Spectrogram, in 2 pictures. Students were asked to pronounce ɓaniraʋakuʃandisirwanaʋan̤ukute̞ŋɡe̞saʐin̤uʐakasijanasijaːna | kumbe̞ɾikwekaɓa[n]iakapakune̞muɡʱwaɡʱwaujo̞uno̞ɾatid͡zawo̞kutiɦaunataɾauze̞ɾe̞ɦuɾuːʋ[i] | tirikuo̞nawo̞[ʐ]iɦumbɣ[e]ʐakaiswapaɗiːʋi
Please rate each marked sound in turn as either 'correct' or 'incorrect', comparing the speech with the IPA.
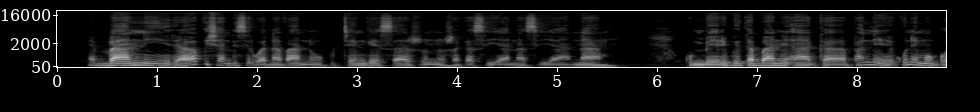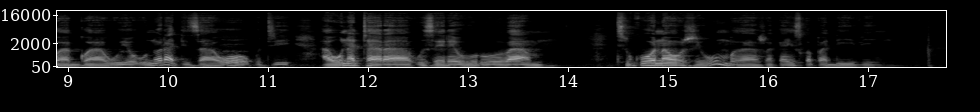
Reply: correct, incorrect: a, correct, incorrect: a

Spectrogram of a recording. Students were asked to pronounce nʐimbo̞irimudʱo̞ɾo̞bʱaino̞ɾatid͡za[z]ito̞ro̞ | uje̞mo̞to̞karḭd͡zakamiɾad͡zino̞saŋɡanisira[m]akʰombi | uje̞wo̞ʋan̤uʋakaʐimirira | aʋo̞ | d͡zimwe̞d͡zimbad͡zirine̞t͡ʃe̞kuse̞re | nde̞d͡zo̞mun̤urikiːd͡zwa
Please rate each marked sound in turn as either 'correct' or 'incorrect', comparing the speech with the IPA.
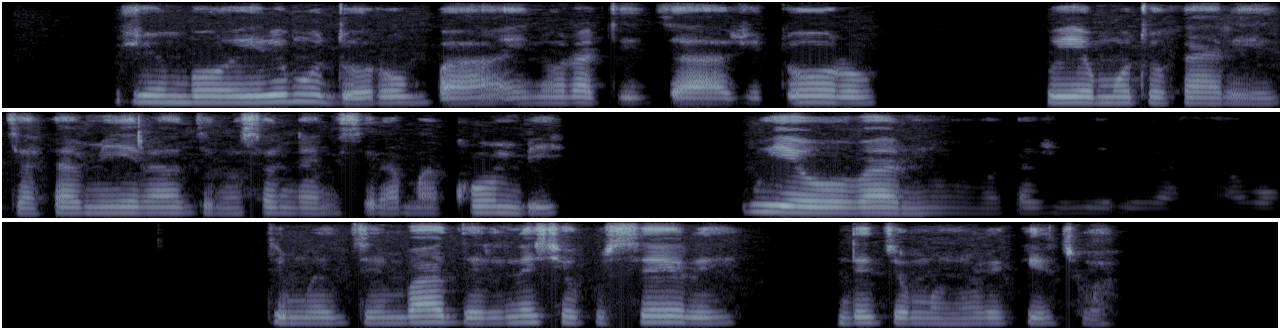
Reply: incorrect: ʐ, correct

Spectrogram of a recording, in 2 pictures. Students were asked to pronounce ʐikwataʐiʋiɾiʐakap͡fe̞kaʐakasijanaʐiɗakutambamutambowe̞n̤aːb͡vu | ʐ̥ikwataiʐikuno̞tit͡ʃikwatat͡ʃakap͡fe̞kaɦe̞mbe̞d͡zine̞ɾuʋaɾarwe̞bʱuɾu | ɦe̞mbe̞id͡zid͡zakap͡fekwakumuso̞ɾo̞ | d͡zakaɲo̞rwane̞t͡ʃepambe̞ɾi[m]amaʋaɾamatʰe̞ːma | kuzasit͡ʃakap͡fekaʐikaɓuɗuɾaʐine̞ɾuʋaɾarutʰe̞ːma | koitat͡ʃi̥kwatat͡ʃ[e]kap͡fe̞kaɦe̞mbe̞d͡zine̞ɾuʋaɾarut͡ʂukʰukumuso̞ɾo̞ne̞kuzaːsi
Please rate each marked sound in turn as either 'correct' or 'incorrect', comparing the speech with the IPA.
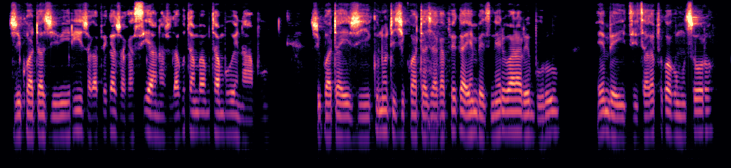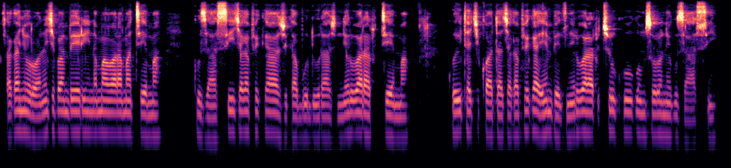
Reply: incorrect: n, incorrect: a

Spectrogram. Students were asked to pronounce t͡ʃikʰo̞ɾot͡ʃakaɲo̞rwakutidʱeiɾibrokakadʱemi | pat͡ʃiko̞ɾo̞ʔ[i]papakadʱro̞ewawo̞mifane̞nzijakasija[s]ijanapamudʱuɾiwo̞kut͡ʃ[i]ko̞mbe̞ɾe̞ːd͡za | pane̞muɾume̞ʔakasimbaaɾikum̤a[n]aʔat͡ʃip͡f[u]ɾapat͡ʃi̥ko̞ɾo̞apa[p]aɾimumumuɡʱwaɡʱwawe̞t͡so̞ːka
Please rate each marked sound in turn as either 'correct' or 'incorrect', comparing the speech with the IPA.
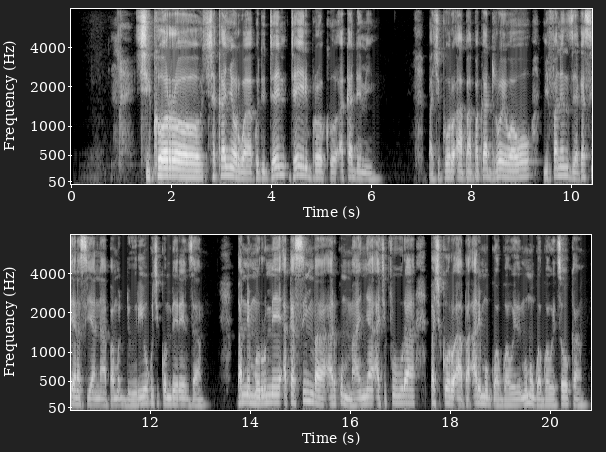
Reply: incorrect: a, correct, correct, incorrect: ɲ, incorrect: uː, incorrect: ʔ

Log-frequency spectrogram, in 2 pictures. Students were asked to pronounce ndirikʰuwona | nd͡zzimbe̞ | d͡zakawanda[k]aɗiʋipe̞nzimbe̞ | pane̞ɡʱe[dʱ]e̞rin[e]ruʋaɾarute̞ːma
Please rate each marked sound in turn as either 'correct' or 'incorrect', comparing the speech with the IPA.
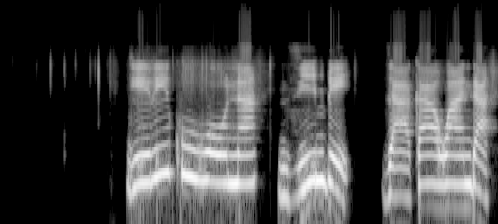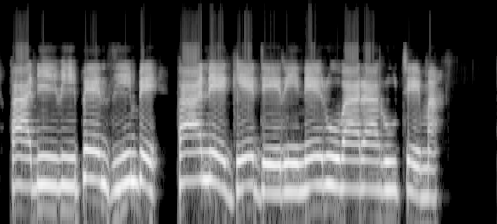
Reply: incorrect: p, correct, correct

